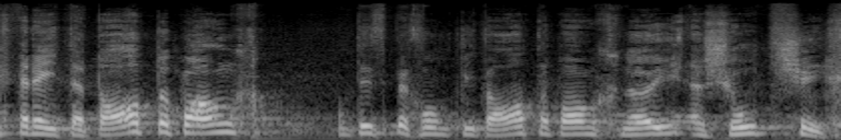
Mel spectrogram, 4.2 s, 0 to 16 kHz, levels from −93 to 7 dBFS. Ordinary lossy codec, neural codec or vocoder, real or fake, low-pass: AAC, 64 kbps; codec, 44.1 kHz, 3.4 kbps, Pupu-Codec; fake; 14.4 kHz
